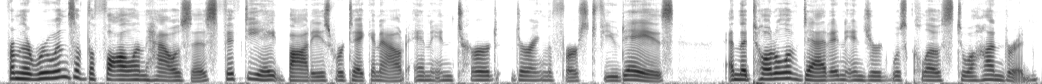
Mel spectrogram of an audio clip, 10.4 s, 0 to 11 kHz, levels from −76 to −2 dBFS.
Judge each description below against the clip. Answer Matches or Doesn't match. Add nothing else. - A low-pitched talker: Doesn't match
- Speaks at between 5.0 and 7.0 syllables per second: Doesn't match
